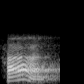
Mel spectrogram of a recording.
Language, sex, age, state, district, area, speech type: Bengali, male, 45-60, West Bengal, Purulia, urban, conversation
